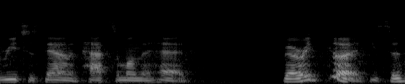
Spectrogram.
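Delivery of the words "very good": higher, louder patronizing approval; condescending praise. A narrator's reading. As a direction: praise him like a pet. Iggy pats Freak, condescends.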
